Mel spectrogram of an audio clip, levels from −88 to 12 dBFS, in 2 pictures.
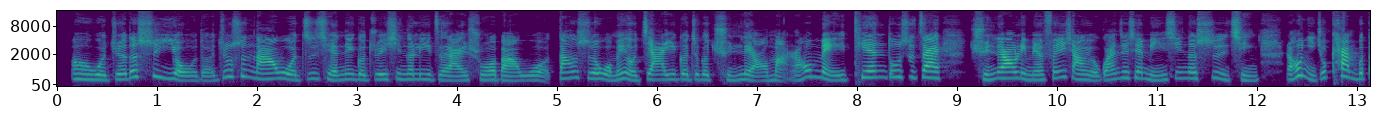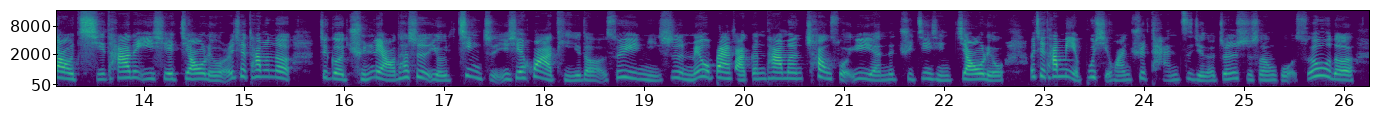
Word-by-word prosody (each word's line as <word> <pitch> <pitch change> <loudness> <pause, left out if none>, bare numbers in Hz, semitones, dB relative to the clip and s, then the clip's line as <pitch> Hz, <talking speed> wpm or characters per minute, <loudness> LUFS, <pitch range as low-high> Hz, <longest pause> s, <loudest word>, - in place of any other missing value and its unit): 呃， 240 -1 -4
我 220 -1 -3
觉 230 +4 -4
得 330 - +1
是 345 +1 -1
有 195 -9 -3
的， 185 0 -13
就 335 +11 -6
是 365 +2 -5
拿 255 -4 +3
我 255 -5 -3
之 250 +6 -8
前 230 -5 -3
那 235 - -3
个 225 -1 -4
追 230 +2 -5
星 235 +1 -4
的 235 - -4
例 235 -1 -7
子 210 - -8
来 190 -1 -1
说 215 +1 -5
吧。 195 -3 +1
我 195 0 -9
当 275 +2 0
时 270 -3 -2
我 245 -4 -2
们 210 +3 -6
有 255 -6 -1
加 220 +2 +1
一 225 - -4
个 230 0 -6
这 225 - -7
个 220 -1 -6
群 210 -1 -6
聊 185 -5 -3
嘛， 200 - -4
然 200 - -6
后 320 - -1
每 280 -12 +4
一 210 - -9
天 315 +8 +3
都 330 +1 -6
是 330 0 -5
在 305 -1 +8 0.3
群 230 0 -2
聊 285 0 +8
里 270 -3 0
面 210 -1 -2
分 290 +7 -1
享 240 -8 +1
有 185 -2 -7
关 215 +4 -2
这 290 +3 -5
些 290 +1 -1
明 215 -7 -6
星 280 +5 -6
的 275 -1 -2
事 275 -3 -5
情， 195 -2 -2 0.3
然 - - -1
后 385 - +4
你 290 - -8
就 275 - -6
看 325 -1 +6
不 260 - -1
到 275 -1 +5
其 235 0 +6
他 295 +4 +6
的 310 - -3
一 255 -3 -1
些 250 -1 -2
交 250 +1 +2
流。 190 -5 -8
而 - - -6
且 355 +5 -3
他 330 +3 +5
们 335 0 -5
的 295 -4 +1 0.3
这 310 - -5
个 255 -4 +1
群 230 +2 -3
聊， 285 -9 +4
它 315 +7 -4
是 320 -2 -2
有 205 -3 -6
禁 305 - 0
止 - - -5
一 - - -11
些 290 +5 0
话 290 - +5
题 200 -1 -11
的， 205 -2 -8
所 310 +9 -7
以 290 -5 +1
你 210 -5 -14
是 290 +8 -4
没 235 +2 -4
有 340 +1 +2
办 300 -3 +7
法 210 - +4
跟 255 +5 -9
他 275 0 +7
们 270 -1 -3
畅 295 0 +2
所 275 - -8
欲 265 - -3
言 210 -4 -5
地 230 - -12
去 240 +2 -10
进 260 +3 -6
行 200 -4 -13
交 235 +1 +4
流。 190 -4 -6 0.2
而 340 - -7
且 365 - 0
他 350 +1 +7
们 350 0 -3
也 - - 0
不 325 +1 -9
喜 - - -1
欢 200 +2 -8
去 280 +6 -7
谈 210 -4 -9
自 250 +2 -5
己 200 -3 -7
的 190 +2 -11
真 245 +6 -5
实 270 -5 -6
生 210 0 -7
活， 200 - -14
所 295 - -7
有 380 0 -1
的 215 -3 0
245 Hz, 305 characters per minute, -25 LUFS, 210-290 Hz, 0.3 s, 在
